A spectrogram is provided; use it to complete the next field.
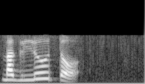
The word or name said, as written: magluto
